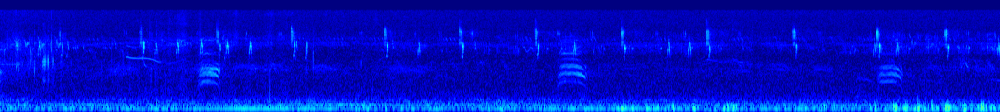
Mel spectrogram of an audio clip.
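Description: A bird calling three times in short pitched calls, about two seconds in, near the middle and near the end, over faint high chirps and a steady low rumble.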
